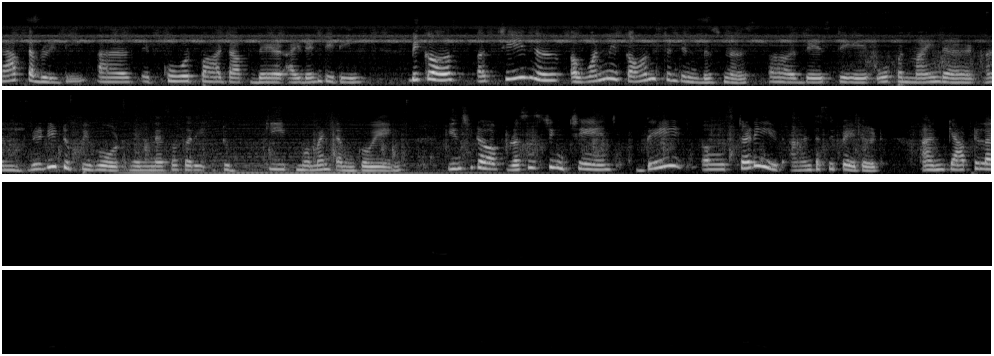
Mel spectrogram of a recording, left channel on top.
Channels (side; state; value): right; silent; 58 dB below the other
